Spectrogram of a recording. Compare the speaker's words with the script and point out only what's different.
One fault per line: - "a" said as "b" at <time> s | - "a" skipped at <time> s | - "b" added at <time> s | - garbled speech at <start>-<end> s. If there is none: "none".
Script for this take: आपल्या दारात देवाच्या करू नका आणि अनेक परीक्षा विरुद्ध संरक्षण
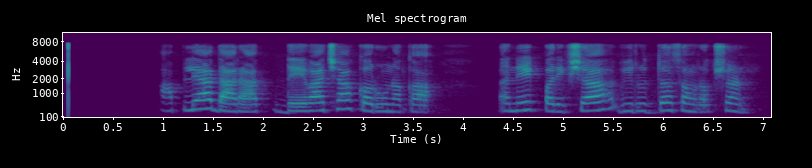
- "आणि" skipped at 3.6 s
